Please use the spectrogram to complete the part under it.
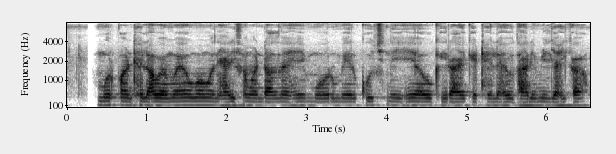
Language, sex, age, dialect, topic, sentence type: Chhattisgarhi, male, 25-30, Western/Budati/Khatahi, banking, question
